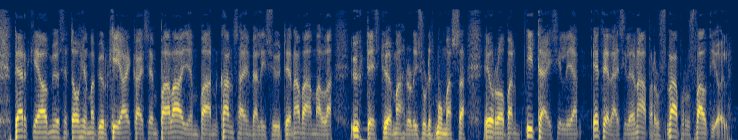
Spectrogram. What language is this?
Finnish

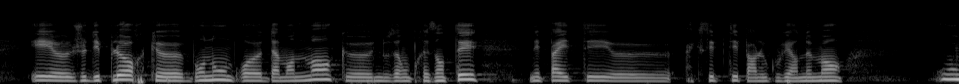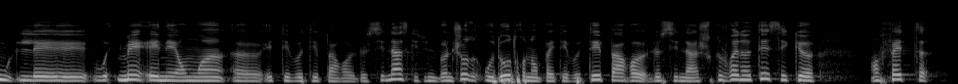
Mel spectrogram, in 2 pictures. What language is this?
French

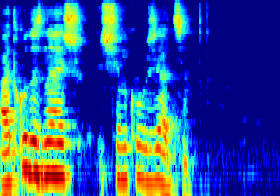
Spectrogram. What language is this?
Russian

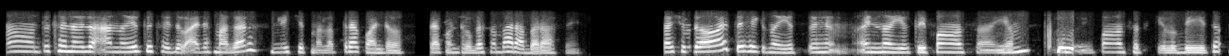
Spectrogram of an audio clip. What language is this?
Kashmiri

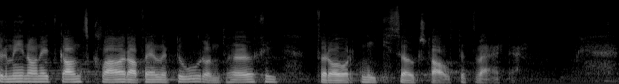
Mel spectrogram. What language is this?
Swiss German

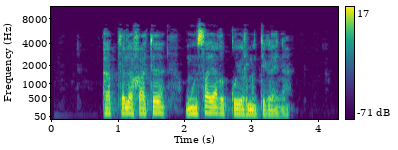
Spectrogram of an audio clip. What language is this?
Bashkir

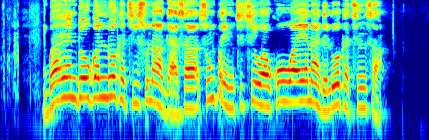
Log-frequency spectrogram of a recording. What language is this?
Hausa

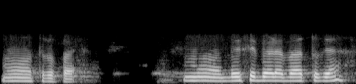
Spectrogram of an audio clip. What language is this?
Kannada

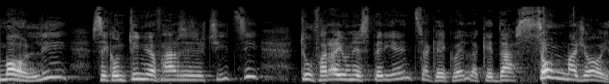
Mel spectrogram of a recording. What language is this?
Italian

